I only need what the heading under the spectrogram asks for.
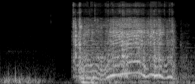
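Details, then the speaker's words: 1970s Pontiac Phoenix revived after sitting 20+ years: about a second of cranking with no firing. The distributor rotor button has snapped off the cap, so a new cap is needed. "so we just have a a broken rotor button so see that right there that just fell off as soon as I touched it so we need a new cap"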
